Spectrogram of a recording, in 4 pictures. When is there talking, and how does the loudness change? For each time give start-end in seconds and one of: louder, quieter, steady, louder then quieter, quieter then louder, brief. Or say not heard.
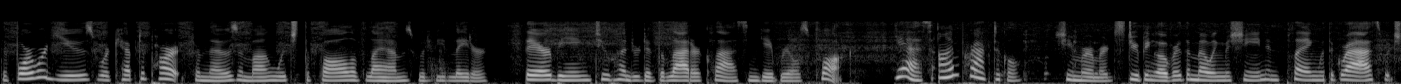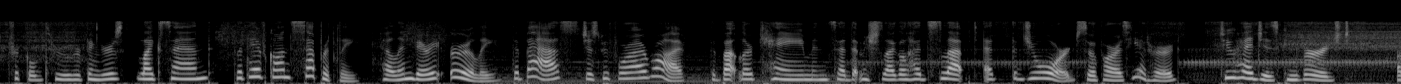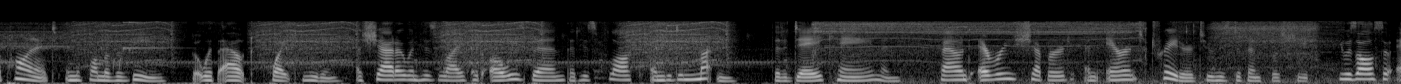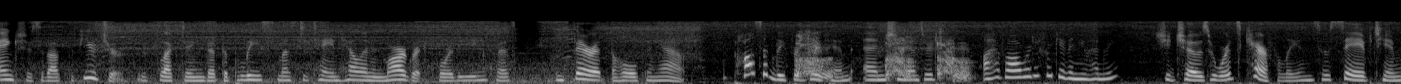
0.0-56.0 steady.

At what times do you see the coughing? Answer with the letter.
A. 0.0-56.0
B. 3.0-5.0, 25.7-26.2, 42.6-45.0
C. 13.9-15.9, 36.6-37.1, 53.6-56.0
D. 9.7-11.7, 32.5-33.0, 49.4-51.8
D.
